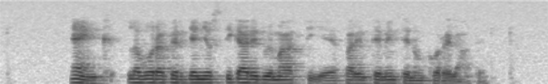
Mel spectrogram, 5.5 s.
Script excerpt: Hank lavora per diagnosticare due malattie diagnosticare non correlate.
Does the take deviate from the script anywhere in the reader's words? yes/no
yes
